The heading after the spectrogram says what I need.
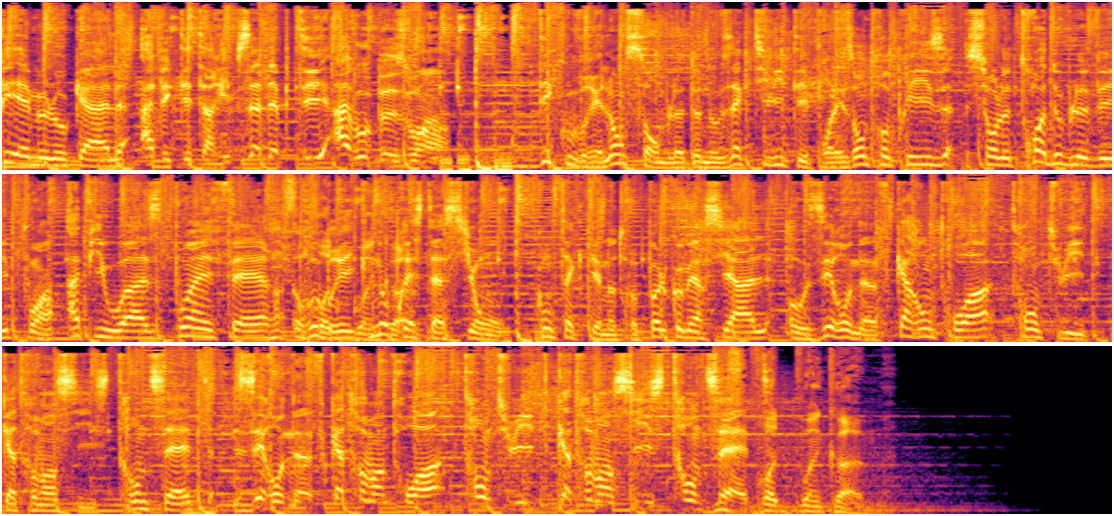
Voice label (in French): Radio Spot Regie; Happyness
